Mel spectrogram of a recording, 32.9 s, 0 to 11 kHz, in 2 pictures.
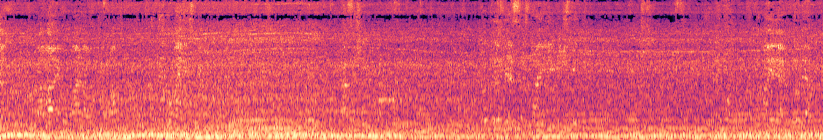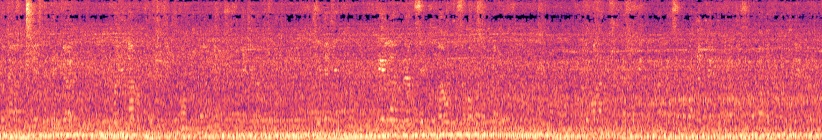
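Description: Interior of an Otokar Kent C18 articulated city bus under way: a steady low engine drone mixed with road and tyre noise, heard from the rear seats.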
